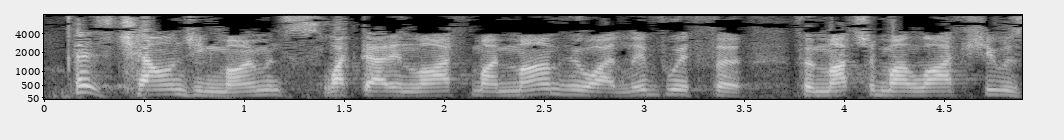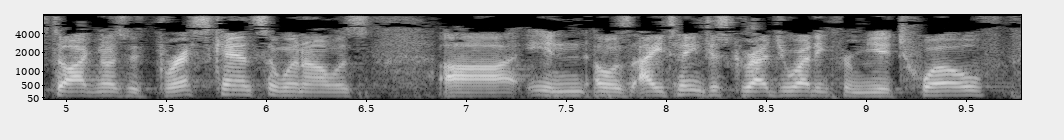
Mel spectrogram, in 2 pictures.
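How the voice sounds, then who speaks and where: An Australian man in his thirties, a guest speaker telling his life story in earnest, halting speech full of fillers and restarts. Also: a little high, steady tone, fairly bright tone, highs cut off. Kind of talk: personal testimony talk.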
